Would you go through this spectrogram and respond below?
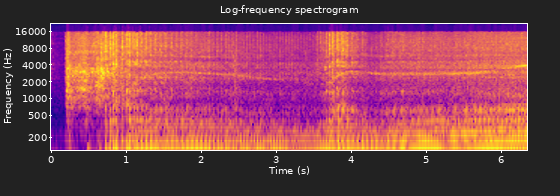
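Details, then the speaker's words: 2004 VW Jetta GLI (Mk4) turbo engine, flex pipe rusted through and broken right after the turbo, so no exhaust: starts and revs very loud and raw with a rattly edge from the loose flex pipe. "The other thing, my flex pipe, I guess it just got too rusty. It just broke. So right now, just coming off my turbo, there's no exhaust, so that's why it sounds so obnoxious and it's loud."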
